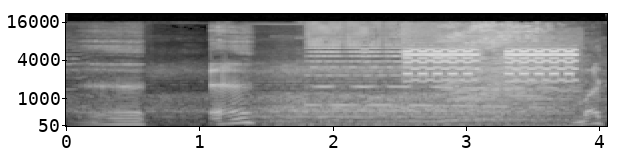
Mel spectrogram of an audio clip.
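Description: An electronic phone ringtone plays in loud bursts, with harmonic tones and a bright repeating melody layered over busy background sound.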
